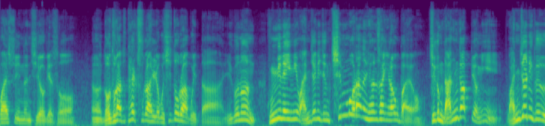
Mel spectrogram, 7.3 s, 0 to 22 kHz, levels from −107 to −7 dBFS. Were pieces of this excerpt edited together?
yes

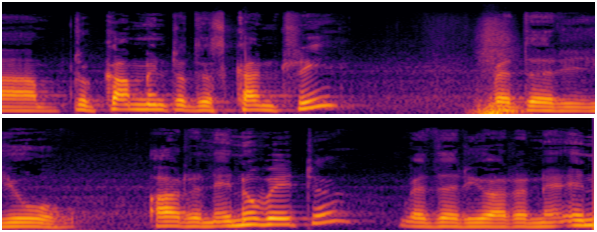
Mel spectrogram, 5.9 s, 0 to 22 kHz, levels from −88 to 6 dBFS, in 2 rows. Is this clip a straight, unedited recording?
yes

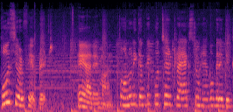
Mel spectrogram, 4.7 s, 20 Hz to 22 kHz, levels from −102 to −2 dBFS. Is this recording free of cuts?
no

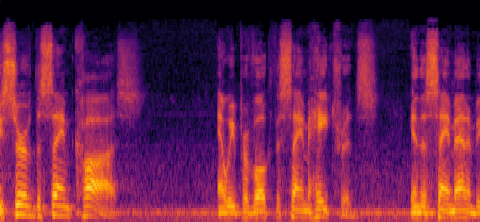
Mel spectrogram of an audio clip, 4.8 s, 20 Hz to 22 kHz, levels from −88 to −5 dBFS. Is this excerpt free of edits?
yes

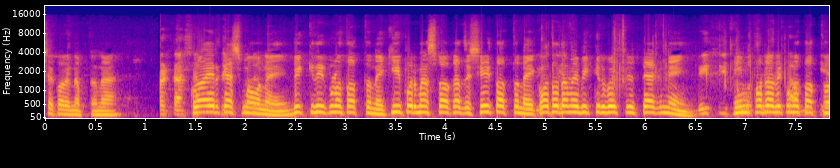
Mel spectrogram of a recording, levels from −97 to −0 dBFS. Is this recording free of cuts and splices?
no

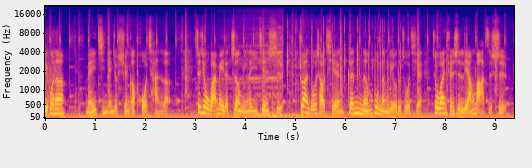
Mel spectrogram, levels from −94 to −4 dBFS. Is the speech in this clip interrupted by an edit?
no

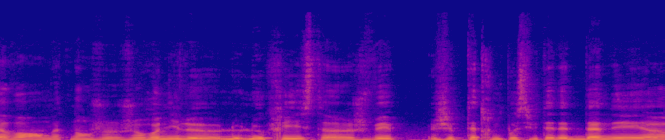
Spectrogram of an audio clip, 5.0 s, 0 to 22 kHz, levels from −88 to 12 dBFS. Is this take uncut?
yes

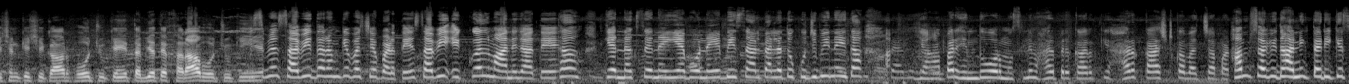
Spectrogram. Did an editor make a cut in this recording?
yes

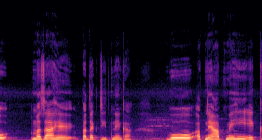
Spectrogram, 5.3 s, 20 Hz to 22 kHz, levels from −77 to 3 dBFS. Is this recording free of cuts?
yes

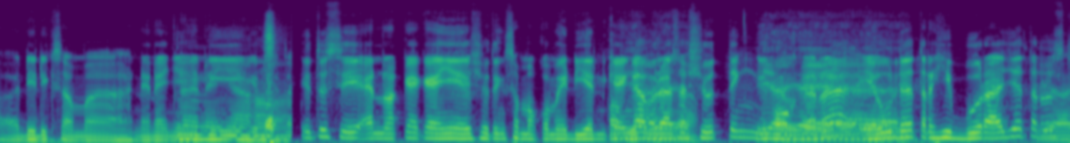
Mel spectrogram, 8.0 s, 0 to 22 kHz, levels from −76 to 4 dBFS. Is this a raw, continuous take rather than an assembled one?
no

